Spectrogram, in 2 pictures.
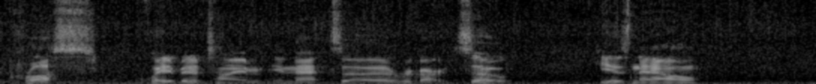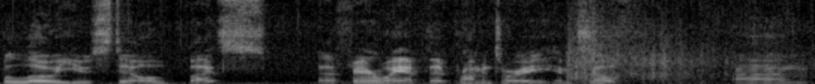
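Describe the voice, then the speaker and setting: Man game master over background noise. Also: mid-range voice. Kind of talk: casual tabletop game narration.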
